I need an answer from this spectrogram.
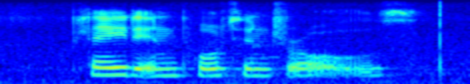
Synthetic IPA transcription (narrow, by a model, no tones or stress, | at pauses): pʰl̥eɪdɪ̃mpʰɔːˑtʰə̃ntʰɹɔ̰lz̥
